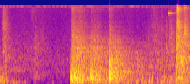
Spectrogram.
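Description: A metal gate latch clicks and rattles.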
